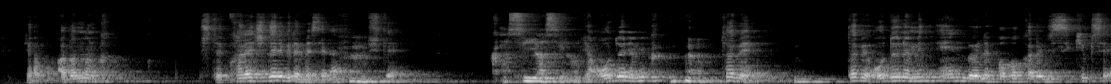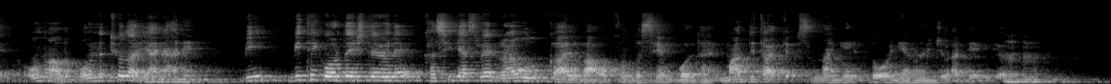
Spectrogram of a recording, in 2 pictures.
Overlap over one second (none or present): none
